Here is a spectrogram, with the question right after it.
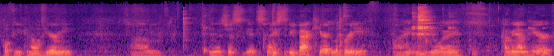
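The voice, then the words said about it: Slightly raspy voice. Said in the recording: “I have a little bit of a cold, so my voice is a little raspy.”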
